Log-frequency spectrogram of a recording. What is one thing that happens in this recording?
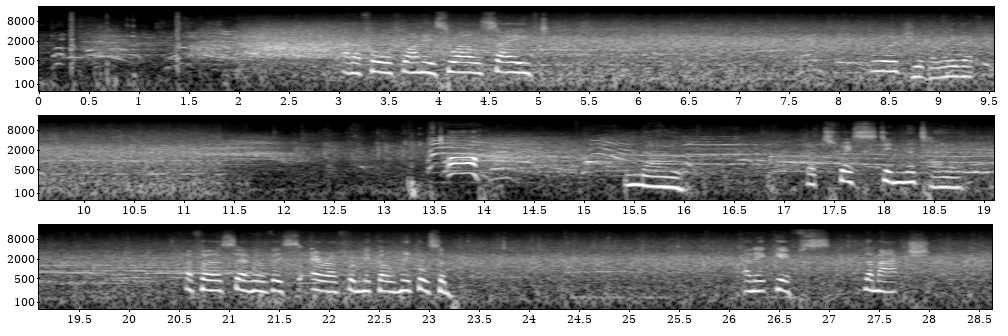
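A large indoor crowd murmurs and cheers in an echoing hall.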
